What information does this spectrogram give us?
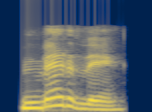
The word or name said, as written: y verde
